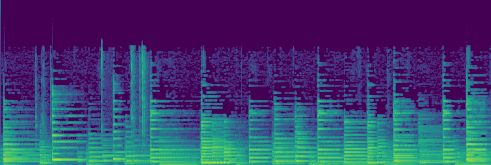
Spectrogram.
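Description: Background piano music: a steady run of struck notes, each ringing and fading before the next.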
